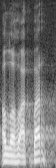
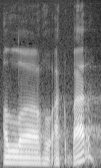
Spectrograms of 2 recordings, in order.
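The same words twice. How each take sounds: First: The phrase is rushed out too quickly. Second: The phrase is said at a measured, moderate pace. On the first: The speaker calls it wrong. "Kecepatan juga kurang bagus" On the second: The speaker calls it right.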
